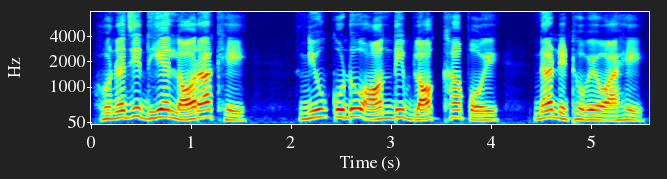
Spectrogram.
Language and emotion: Sindhi, neutral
